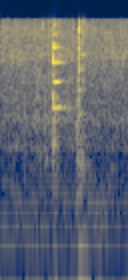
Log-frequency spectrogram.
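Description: Bolognese sauce cooking in a pan, a quiet, steady sizzle with a couple of brief louder bursts near the middle.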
